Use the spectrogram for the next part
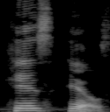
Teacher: be sure it starts with an h with a little bit of air in it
